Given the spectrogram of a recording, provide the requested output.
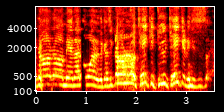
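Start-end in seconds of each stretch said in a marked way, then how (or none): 0.0-1.3 higher-pitched mock protest; polite refusal, retold in a higher voice; reluctant refusal. 1.6-3.0 high-pitched, pushy imitation; imitating a guy who won't take no; insistent urging. Retold stranger pushing a gift.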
